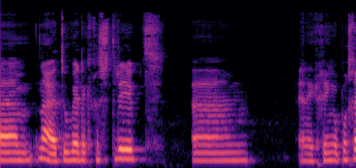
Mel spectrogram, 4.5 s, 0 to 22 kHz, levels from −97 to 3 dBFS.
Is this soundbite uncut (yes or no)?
yes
